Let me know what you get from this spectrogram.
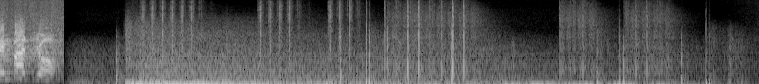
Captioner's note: machine gun shot, explosions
